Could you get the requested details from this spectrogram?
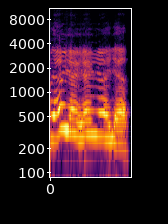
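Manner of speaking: mock a squeaky yes-man; high mocking yeahs. Mocking the worrier with high squeaky yeahs.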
